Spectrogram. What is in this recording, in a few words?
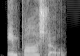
"impartial", Indian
